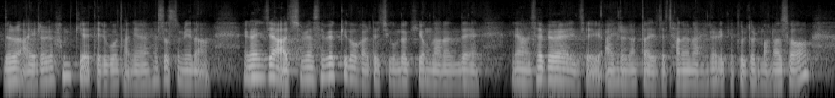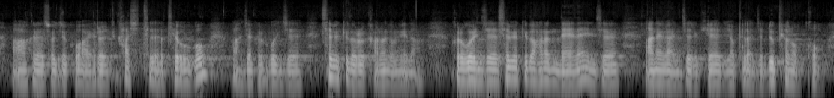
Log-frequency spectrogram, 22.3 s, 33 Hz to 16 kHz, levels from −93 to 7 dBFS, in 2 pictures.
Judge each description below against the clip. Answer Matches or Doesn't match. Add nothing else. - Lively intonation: Doesn't match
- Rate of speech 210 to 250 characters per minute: Doesn't match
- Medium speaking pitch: Doesn't match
